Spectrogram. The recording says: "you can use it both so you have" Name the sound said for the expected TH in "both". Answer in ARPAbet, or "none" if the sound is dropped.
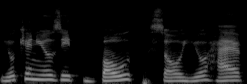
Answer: TH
